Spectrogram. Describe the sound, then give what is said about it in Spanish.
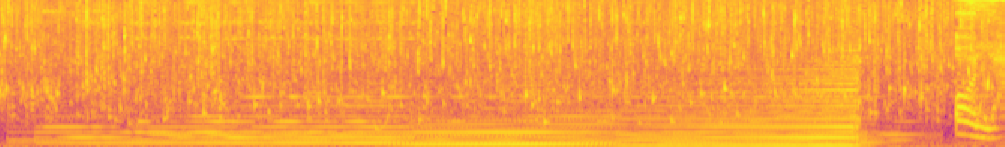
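Water runs steadily from an open tap into a container, fairly loud, its tone rising gradually as it fills, then cuts off abruptly near the end. “Evitando de, dejar la, llave abierta, no excederse en el consumo innecesario en el agua.”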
